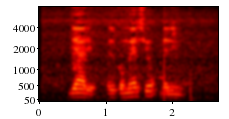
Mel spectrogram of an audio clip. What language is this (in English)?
Spanish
